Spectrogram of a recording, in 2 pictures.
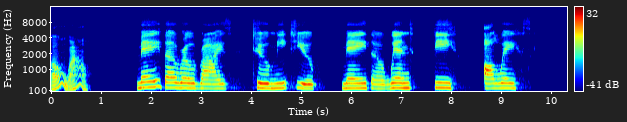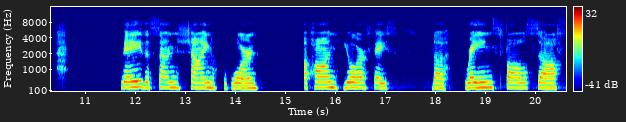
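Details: Aphasia support group participant speaking with word errors and difficulty retrieving words; aphasia.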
